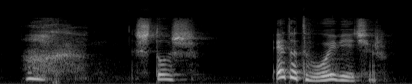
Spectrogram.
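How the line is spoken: Sighing. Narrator (Russian): вздохнула мама

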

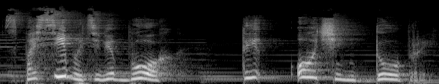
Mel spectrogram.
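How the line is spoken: Loud. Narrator (Russian): громко сказал

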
